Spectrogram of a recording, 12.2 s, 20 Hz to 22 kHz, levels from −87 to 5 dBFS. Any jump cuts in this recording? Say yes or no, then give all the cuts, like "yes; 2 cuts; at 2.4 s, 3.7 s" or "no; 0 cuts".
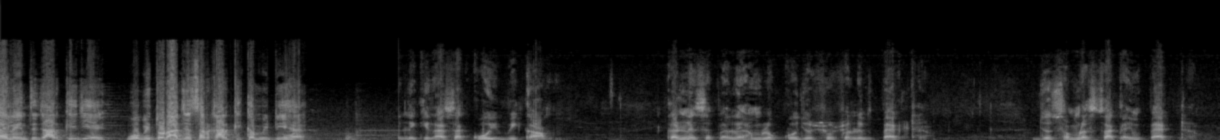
no; 0 cuts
